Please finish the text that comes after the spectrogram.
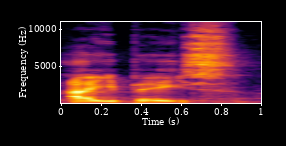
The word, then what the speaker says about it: I-Pace: Pour le SUV Jaguar, quoi qu'on dise, il faut le prononcer à l'anglaise.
